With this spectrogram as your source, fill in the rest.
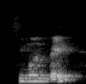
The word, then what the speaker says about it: Simone Weil: Justice by Simon V we check the pronunciation of her name in French Simon V I will put a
